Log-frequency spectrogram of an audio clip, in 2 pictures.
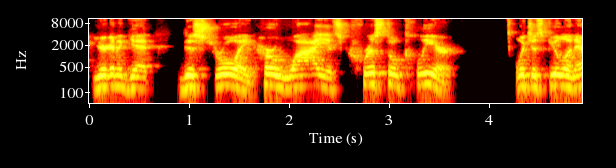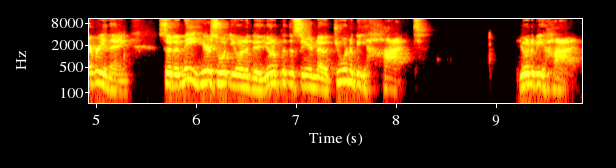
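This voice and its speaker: Energetic man coaching, echoey room. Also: fairly high pitch. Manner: enthusiastic, punchy, joking. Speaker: network marketing trainer. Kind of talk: energetic training talk.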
